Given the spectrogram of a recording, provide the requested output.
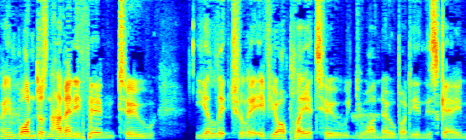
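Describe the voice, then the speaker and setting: A man's very deep, low voice with a British accent, fairly even in intonation, on a very clean recording with a silent background. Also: moderate pace, dry, close sound with no echo. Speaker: podcast host. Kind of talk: casual chat.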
